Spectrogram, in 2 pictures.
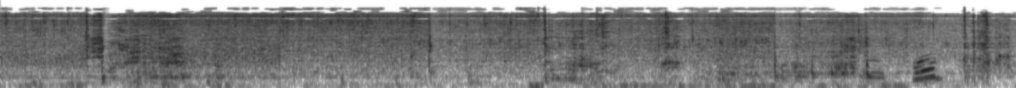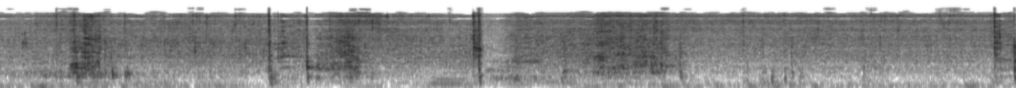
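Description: Chicken wings sizzling as they fry in oil in a large steel wok, with a metal spatula scraping and knocking against the pan as they are stirred, in many short sharp strokes over a continuous hiss.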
